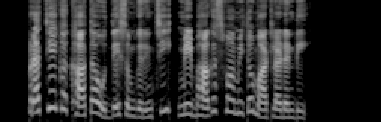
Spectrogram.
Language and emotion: Telugu, neutral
